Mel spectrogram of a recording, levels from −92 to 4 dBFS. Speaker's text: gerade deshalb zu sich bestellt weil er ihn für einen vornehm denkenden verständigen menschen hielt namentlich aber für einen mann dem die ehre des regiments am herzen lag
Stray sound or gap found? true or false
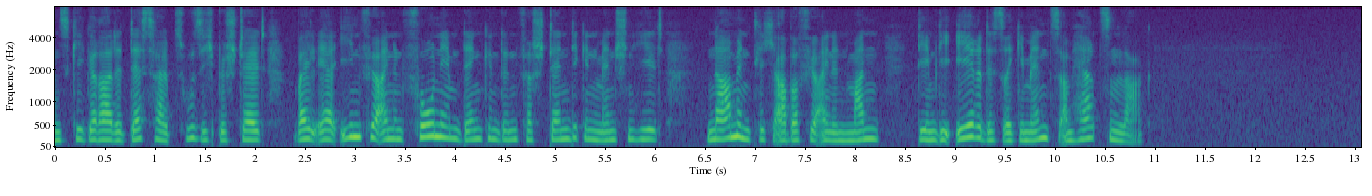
false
